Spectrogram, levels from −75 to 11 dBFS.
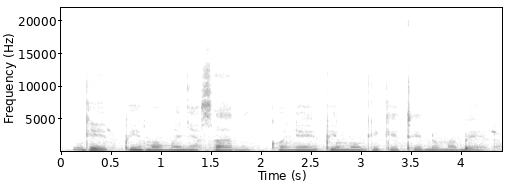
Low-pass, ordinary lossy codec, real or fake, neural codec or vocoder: none; none; real; none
